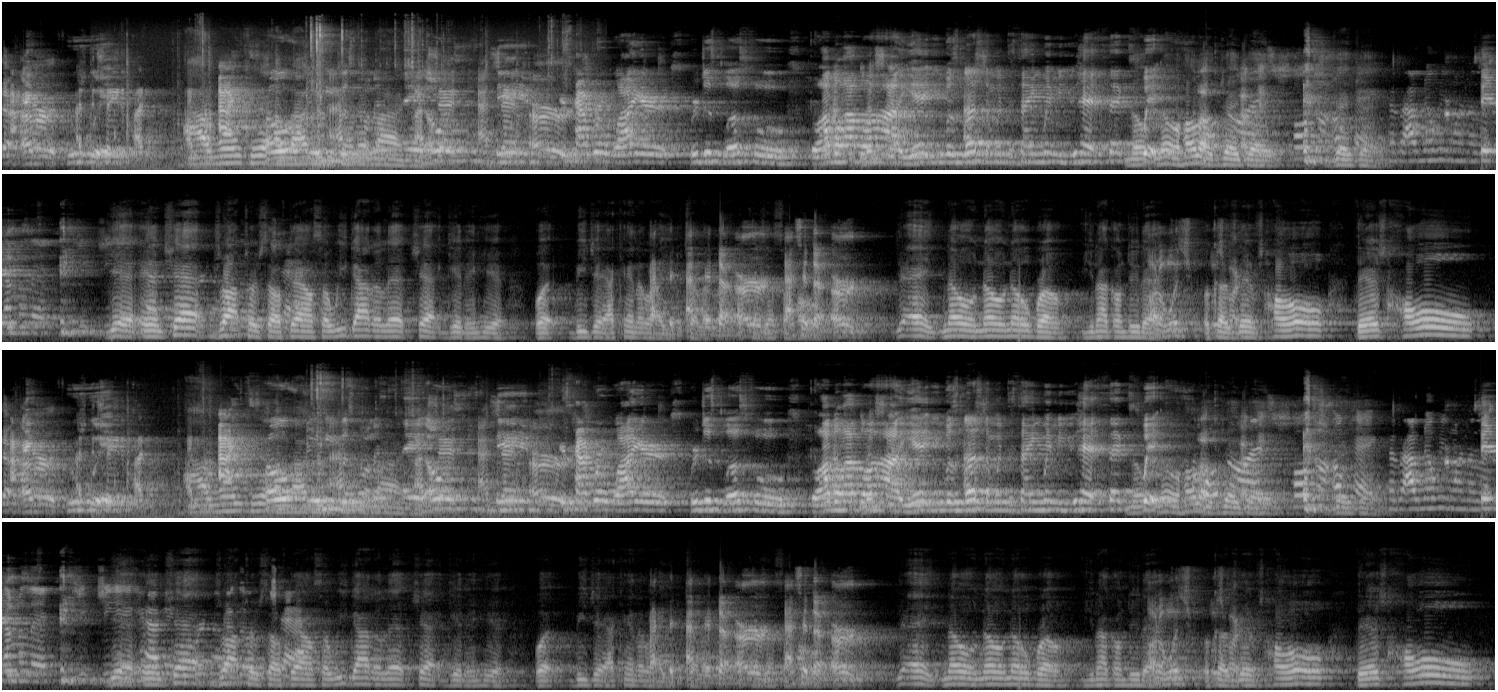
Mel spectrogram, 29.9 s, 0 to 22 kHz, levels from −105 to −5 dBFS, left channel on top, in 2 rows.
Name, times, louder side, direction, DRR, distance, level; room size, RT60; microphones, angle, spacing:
voice 1, 0.0-1.4 1.8-2.0 3.3-3.5 4.1-5.7 8.3-9.0 9.6-9.7 12.0-12.1 12.4-12.9 21.4-21.5 21.8-23.5 26.4-26.7 27.0-27.3, left 1 dB, 10° left, 6 dB, 0.9 m, -40 dB
voice 2, 0.7-1.1 2.2-4.5 4.9-5.3 5.6-11.6 13.0-13.1 14.8-15.1 15.5-15.6, right 1 dB, 15° right, 5 dB, 1.3 m, -34 dB
sound 1, 0.9-6.1, left 5 dB, 70° left, 0.8 m, -48 dB
voice 3, 1.8-4.3 11.2-12.7 13.3-13.8 16.0-20.0 20.3-23.1 23.9-26.6 27.1-29.6, left 4 dB, 40° left, 10 dB, 0.3 m, -38 dB
voice 4, 11.9-12.6 12.9-18.0, right 4 dB, 85° right, 9 dB, 0.9 m, -43 dB
12.5 x 9.2 x 8.3 m, 1.3 s
head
